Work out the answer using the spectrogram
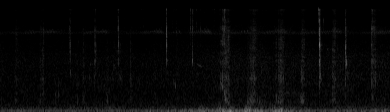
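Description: A person biting into and chewing a fresh lettuce wrap: crisp crunches and wet mouth clicks, busiest and loudest a little past the middle.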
